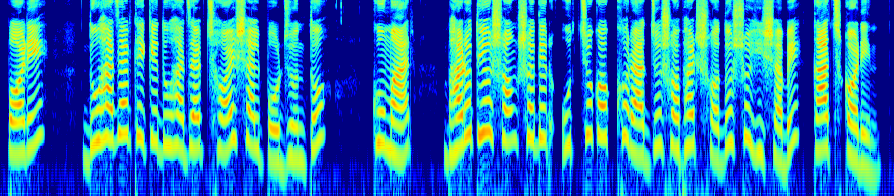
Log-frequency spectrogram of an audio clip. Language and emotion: Bengali, neutral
